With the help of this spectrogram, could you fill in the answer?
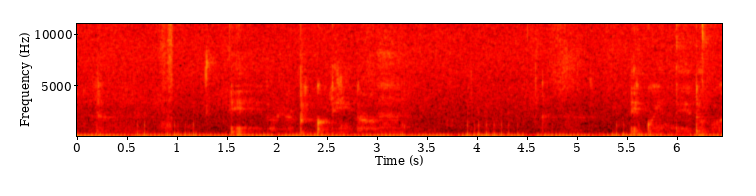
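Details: Female domestic cat purring, ASMR style: a warm low rumble interrupted by short gaps roughly every 0.6 seconds as she breathes, with gentle human whispering and occasional clicks on top.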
